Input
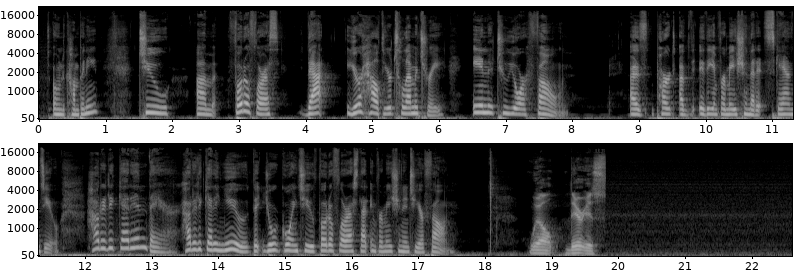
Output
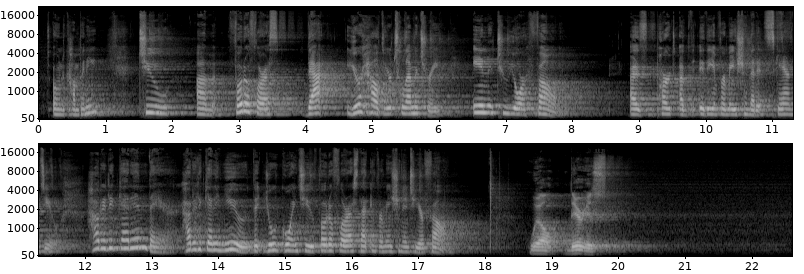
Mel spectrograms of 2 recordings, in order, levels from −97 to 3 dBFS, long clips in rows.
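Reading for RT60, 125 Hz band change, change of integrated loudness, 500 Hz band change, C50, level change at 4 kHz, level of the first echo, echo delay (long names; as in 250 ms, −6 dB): 2.2 s, −9.0 dB, +0.5 dB, +2.5 dB, 10.0 dB, 0.0 dB, −17.0 dB, 134 ms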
